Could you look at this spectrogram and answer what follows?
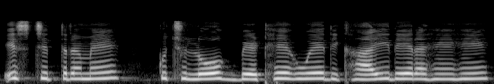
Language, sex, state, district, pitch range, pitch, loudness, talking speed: Hindi, female, Madhya Pradesh, Bhopal, 245-275 Hz, 260 Hz, -14 LUFS, 135 wpm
